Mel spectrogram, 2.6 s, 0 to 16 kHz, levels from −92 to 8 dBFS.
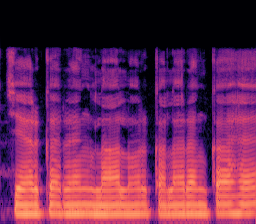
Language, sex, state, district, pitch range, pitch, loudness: Hindi, male, Tripura, West Tripura, 110-115 Hz, 110 Hz, -16 LUFS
